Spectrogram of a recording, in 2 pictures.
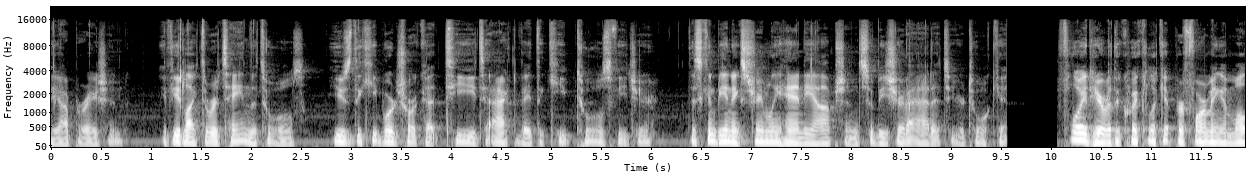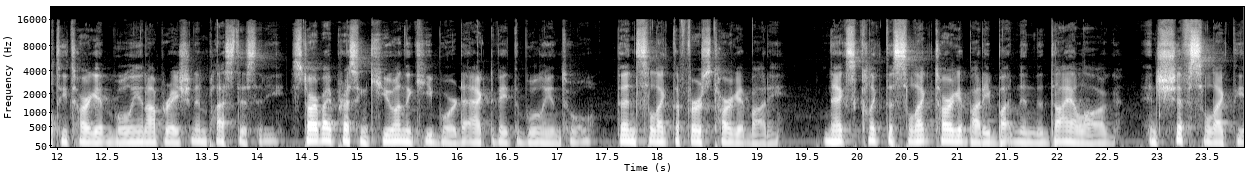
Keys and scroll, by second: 2.6 q, 4.0 t, 16.0 q.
